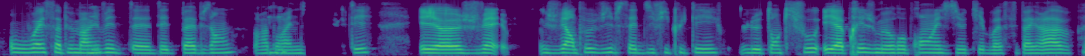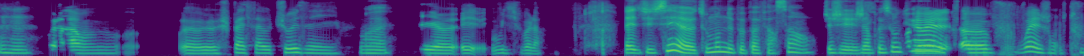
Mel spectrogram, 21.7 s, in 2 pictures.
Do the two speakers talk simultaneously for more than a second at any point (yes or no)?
no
